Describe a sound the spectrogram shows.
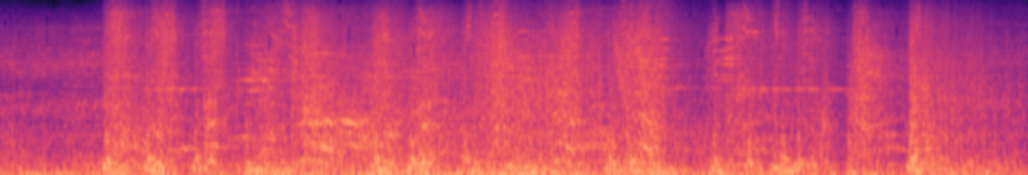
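A sword slashes and clangs against creatures in a fight.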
